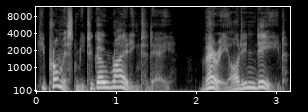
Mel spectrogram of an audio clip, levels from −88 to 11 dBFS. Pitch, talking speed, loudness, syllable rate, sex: 145 Hz, 205 wpm, -17 LUFS, 5.7 syllables/s, male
